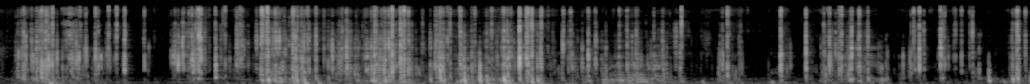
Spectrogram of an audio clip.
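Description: A filled, palm-sized HotHands hand warmer package made of crinkly plastic is scratched with fingertips and a thin black tool. Dense, bright crinkling and scratching comes in quick bursts, with short quiet gaps between flurries. The sound is crisp and dry, with little low end.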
